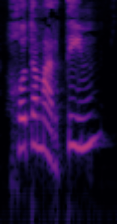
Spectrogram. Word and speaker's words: JXTA: Martín, ojo que se escribe J XTA. No se escribe J y ya está. Se, escribe JXTA. El juego de marketing me parece muy acertado. Pero le he preguntado a su representante, ¿pero cómo lo pronuncio? Ah, ¿Cómo, pronuncio yo JXTA? O, dice, no, no, pues J, Martín.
